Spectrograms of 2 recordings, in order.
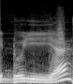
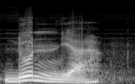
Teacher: pada satu kata tidak diidgamkan tapi dibaca dengan jelas suara nunnya dan ini dikenal dengan istilah izhar mutlak.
